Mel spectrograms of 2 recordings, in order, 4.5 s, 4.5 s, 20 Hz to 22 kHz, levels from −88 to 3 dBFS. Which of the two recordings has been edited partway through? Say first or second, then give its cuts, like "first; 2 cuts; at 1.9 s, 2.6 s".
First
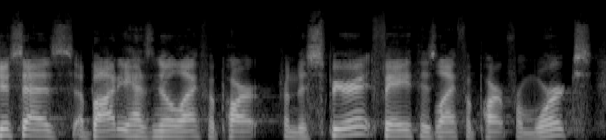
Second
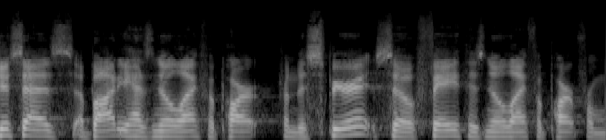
first; 2 cuts; at 2.8 s, 3.3 s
